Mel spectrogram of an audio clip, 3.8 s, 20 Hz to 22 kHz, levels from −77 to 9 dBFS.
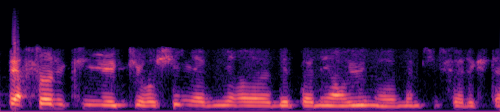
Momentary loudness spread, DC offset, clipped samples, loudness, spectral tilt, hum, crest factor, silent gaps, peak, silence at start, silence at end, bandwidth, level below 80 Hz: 11 LU; 2%; under 0.1%; -18 LUFS; -5.5 dB/octave; none; 18 dB; none; 0 dBFS; 0.05 s; 0 s; 8.2 kHz; -64 dBFS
